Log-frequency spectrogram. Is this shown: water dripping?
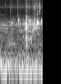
yes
